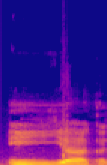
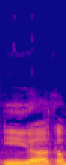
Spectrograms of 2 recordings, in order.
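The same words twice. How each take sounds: First: The y sound is doubled and held. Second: The y sound is single and short. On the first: The speaker calls it right. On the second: The speaker calls it wrong. "tidak ada tasydidnya"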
